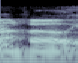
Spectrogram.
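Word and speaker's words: Bonnevaux: I'm going to say it wrong, Bonvo, pretty good. – Bonvo, yeah.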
